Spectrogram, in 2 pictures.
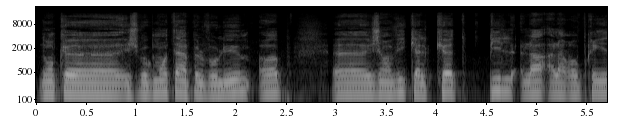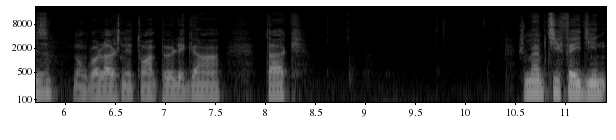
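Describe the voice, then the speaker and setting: A man's voice: mid-range voice, flat delivery, moderate pace, a little mellow, dry recording. A man giving a casual music production tutorial, chatting to his viewers and checking in with them every few phrases. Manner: chatty, peppers speech with "hein" and "d'accord?"; addresses viewers as "les gars". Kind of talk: casual screen-recorded tutorial.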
